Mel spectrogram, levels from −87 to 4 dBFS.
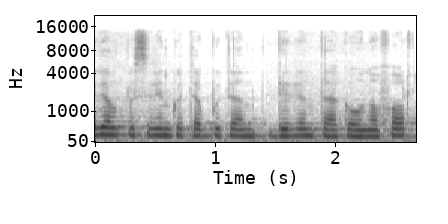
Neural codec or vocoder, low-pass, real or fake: none; 14.4 kHz; real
